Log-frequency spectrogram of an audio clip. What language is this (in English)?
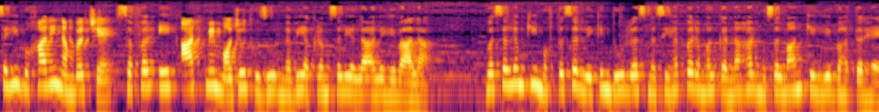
Urdu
